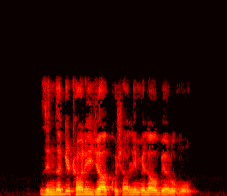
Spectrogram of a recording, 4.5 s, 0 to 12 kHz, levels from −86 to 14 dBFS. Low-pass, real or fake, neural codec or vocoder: 7.2 kHz; real; none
